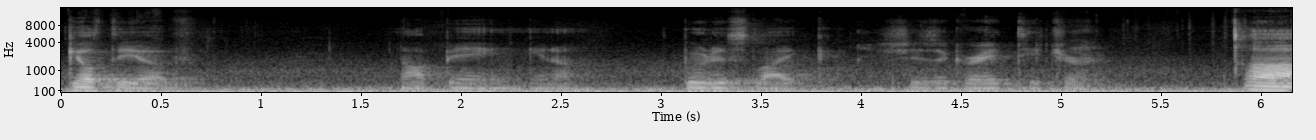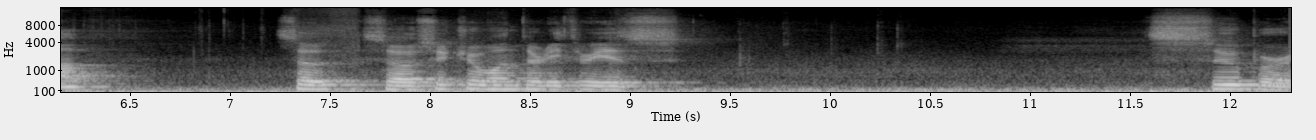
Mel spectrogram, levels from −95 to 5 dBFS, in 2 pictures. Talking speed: 95 wpm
